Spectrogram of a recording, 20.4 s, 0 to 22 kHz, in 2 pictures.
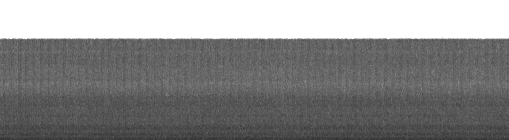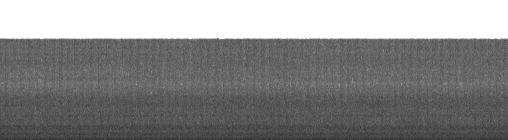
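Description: Freshly rebuilt Chrysler 440 big-block V8 idling steadily just after its first start-up.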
